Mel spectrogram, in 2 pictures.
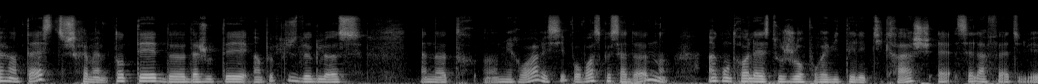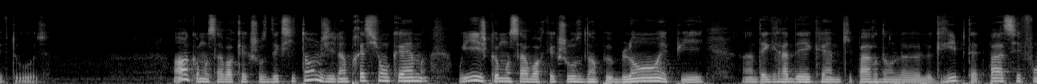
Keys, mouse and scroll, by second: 1.2-3.0 scroll down 14, 3.2 click, 5.1 ctrl+s, 18.6 Escape, 19.3 right click, 20.1 KP_3.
